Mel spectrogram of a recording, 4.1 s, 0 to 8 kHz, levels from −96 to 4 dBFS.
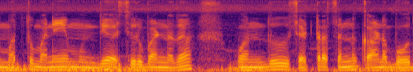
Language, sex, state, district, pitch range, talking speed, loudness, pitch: Kannada, male, Karnataka, Koppal, 105-120 Hz, 115 wpm, -16 LUFS, 110 Hz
